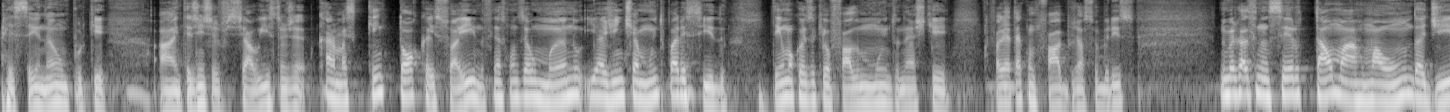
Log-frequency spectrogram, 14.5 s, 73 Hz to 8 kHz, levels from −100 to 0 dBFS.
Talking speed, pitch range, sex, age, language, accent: 210 wpm, 105-135 Hz, male, 20-39, Portuguese, Brazilian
